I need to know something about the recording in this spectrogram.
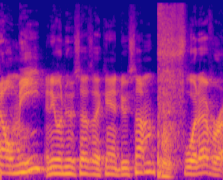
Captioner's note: blows raspberry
